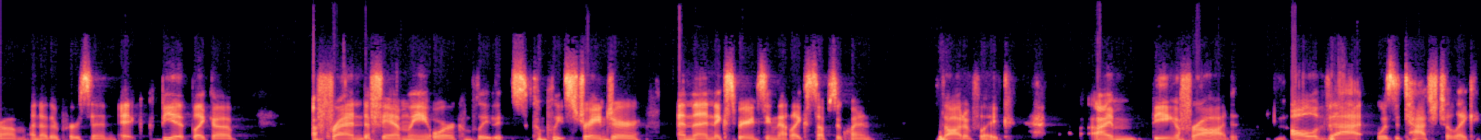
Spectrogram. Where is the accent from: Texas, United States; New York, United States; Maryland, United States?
Maryland, United States; also born or lived in Germany; I grew up in Maryland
